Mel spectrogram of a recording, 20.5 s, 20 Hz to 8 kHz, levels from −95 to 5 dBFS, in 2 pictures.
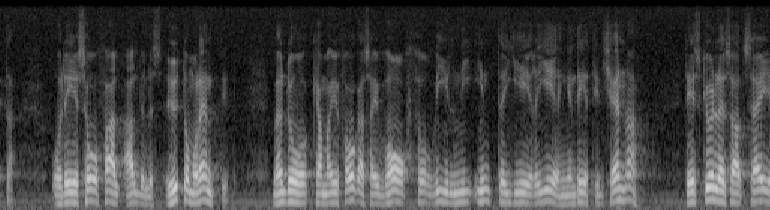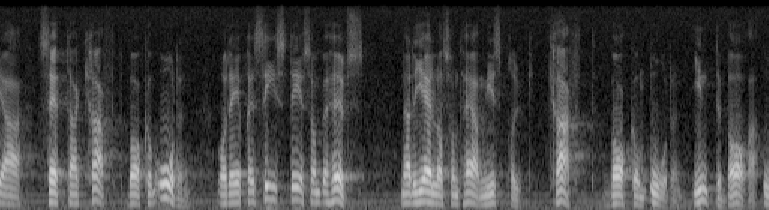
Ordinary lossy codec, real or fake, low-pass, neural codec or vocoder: none; real; 7.2 kHz; none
